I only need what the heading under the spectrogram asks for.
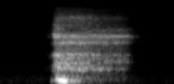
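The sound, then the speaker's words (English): A person draws a single deep breath, a breathy sigh-like rush of air that swells quickly and then holds steady for under a second before stopping abruptly, heard alone without talk. “Did anyone just want to take a deep breath when I took a deep breath?”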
